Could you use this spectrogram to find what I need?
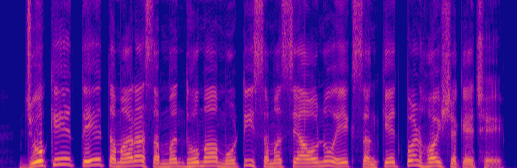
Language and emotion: Gujarati, neutral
